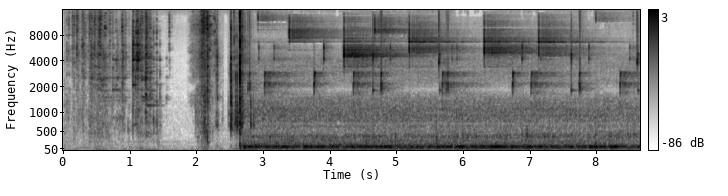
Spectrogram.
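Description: A storm echoing inside an emerald mine: sparse glassy clinks and drips, then a steady low roaring rumble with bright crystalline chimes ringing over it, continuing without pause.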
